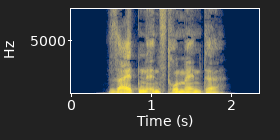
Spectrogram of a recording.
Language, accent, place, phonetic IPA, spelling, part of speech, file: German, Germany, Berlin, [ˈzaɪ̯tn̩ʔɪnstʁuˌmɛntə], Saiteninstrumente, noun, De-Saiteninstrumente.ogg
- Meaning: nominative/accusative/genitive plural of Saiteninstrument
